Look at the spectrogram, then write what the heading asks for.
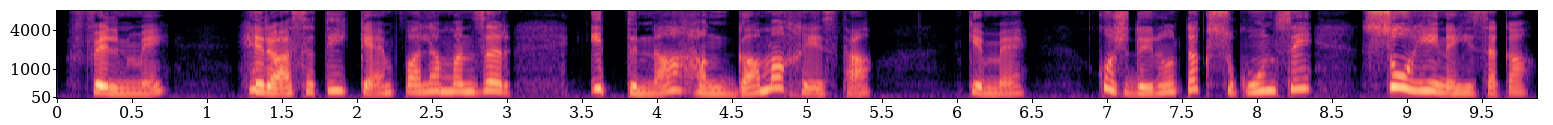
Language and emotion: Urdu, disgusted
